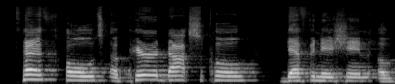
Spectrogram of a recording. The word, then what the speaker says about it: Teth: Hebrew word to which means good right but pronounced teth teth holds a paradoxical def of both good and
